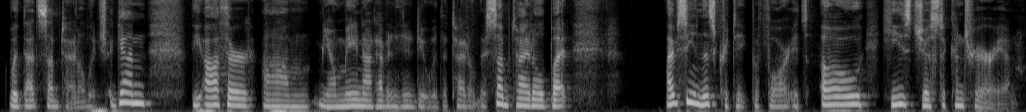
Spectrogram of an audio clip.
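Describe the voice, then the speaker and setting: A woman giving deliberate, articulate conversational commentary as a podcast co-host, pausing mid-sentence. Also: lowish voice, a little mellow. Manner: deliberate, articulate, hesitant pauses mid-sentence, emphatic word choices. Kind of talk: conversational commentary on news, reading out quotes.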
